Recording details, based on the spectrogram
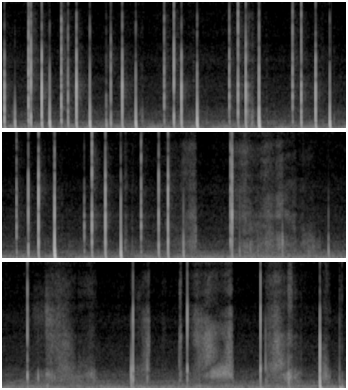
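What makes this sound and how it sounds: Long acrylic nails tap rapidly on the back of a handheld smartphone in a pink plastic case with a black bumper, making dozens of sharp, dry clicks with a bright edge that stop instantly. Toward the end the tapping thins out and gives way to softer, hissy scratching across the case.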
